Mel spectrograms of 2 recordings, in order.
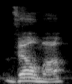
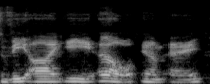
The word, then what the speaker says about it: Vielma: All right, so the second guy, Jimmy, is Carlos Velma. I believe that's how you say it. It might be Vielma. It's Vielma.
